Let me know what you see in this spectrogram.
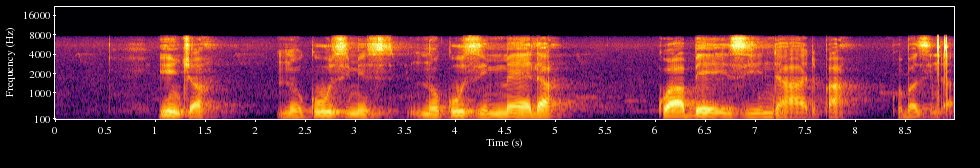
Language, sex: Zulu, male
